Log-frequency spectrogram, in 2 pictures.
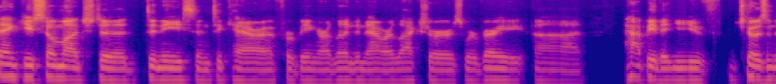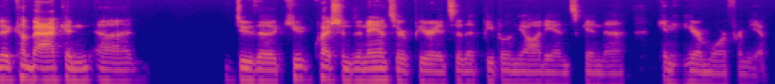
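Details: Adult speaker; typical speech.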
